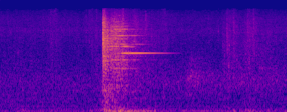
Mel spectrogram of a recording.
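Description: A sword strikes metal armour with a sharp ringing clang.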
